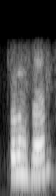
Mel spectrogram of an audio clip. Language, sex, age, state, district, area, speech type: Tamil, male, 18-30, Tamil Nadu, Dharmapuri, rural, conversation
